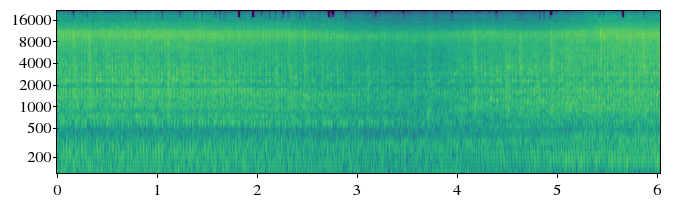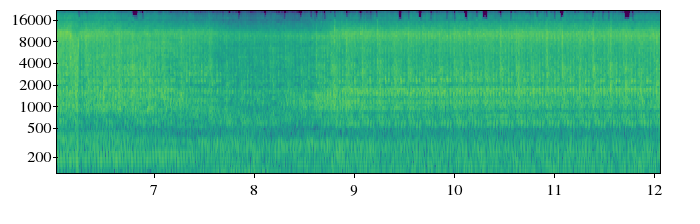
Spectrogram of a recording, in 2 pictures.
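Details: VW T4 TDI 150 diesel engine: rough idle with a steady, fairly regular knock about three per second over the clatter; engine knock at idle, source not pinned down.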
